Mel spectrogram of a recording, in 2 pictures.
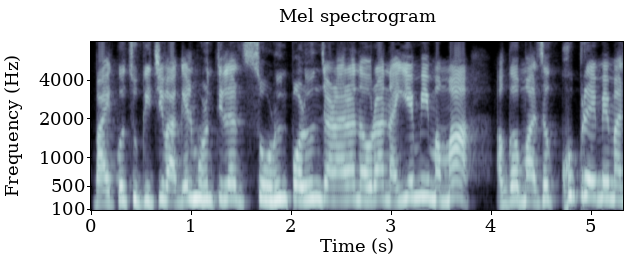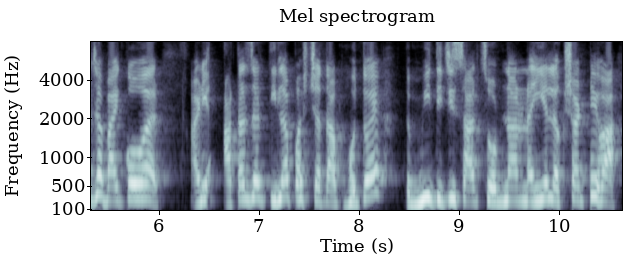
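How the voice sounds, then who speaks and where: A woman's voice: high-pitched, a little fast, fairly bright tone. A woman voicing an angry, defiant young husband who lashes out at his family in rude, bitter outbursts. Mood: pleading, firm.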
